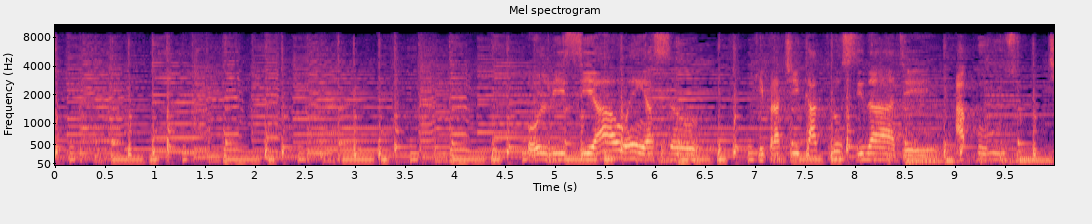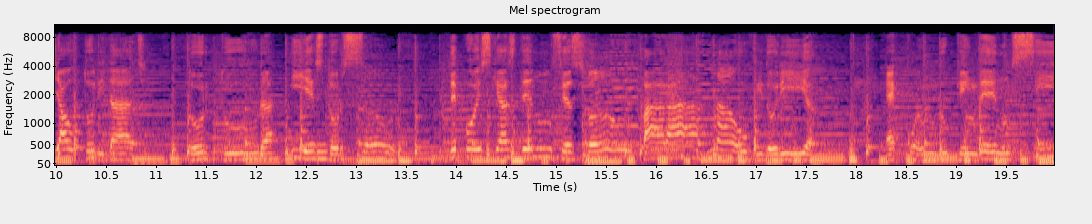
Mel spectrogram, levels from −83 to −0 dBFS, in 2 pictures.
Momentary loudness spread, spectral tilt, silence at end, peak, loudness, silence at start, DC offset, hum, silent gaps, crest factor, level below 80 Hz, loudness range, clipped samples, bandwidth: 7 LU; -4.5 dB/octave; 0 s; 0 dBFS; -17 LUFS; 0 s; under 0.1%; none; none; 16 dB; -36 dBFS; 5 LU; under 0.1%; 9.2 kHz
